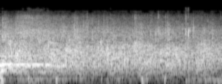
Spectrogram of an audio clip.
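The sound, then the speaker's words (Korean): Steady applause from an audience, a dense crackle of many hands clapping at an even level throughout, with no one speaking over it. “여러분 박수 한번 다시 한번 주세요.”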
